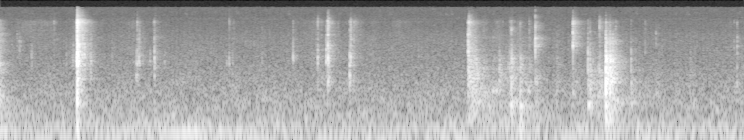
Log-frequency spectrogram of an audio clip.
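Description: Faint scattered clicks and taps of makeup tools and containers being picked up and handled: a sharp click at the start and another just under a second in, then a flurry of small clicks about five to six seconds in.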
